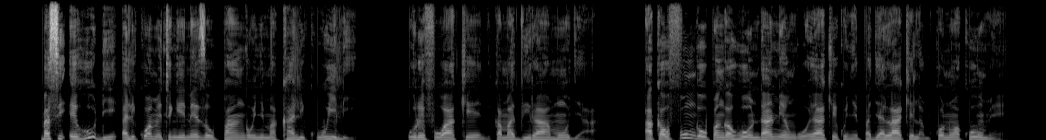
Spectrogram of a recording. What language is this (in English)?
Swahili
